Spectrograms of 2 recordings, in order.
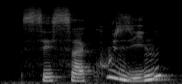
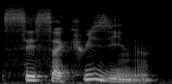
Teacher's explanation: We have the [u] sound in the first sentence, and the [ɥi] sound in the second sentence.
